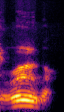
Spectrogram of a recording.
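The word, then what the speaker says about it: Rubbert: I think I heard somebody say on the radio, it's Ed Rupert. The B's are pronounced like P's.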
